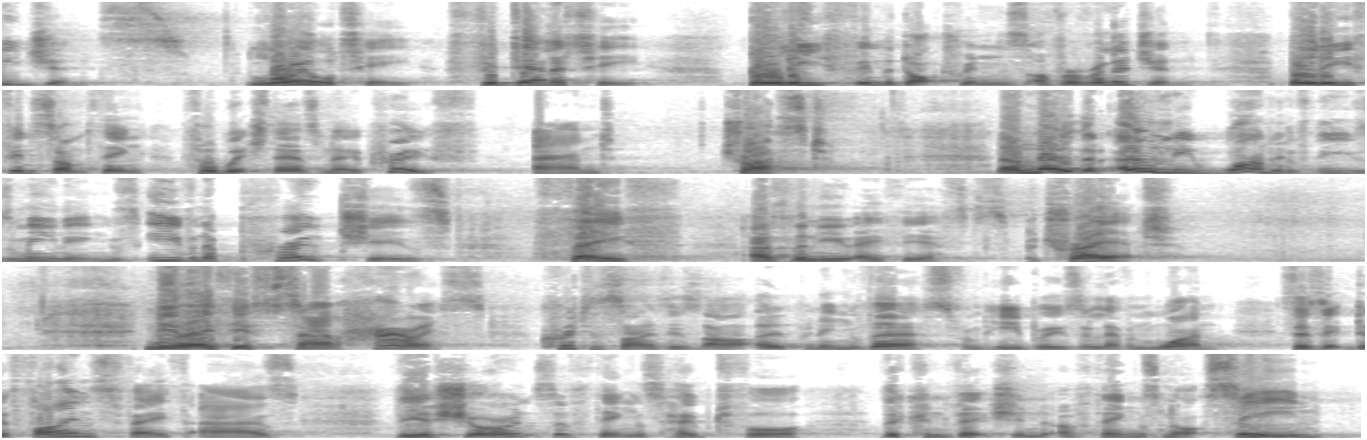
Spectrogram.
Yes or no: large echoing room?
yes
